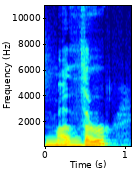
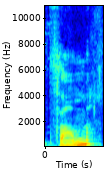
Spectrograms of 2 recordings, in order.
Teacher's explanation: the Th sound, which is voiced and unvoiced, mother, and thumb.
